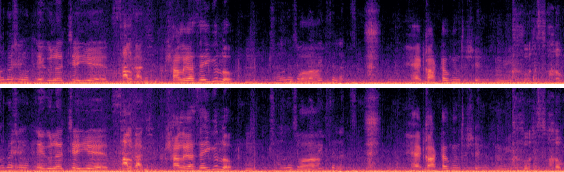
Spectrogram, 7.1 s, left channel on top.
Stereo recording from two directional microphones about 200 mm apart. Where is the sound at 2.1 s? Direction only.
20° left (ahead or behind).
